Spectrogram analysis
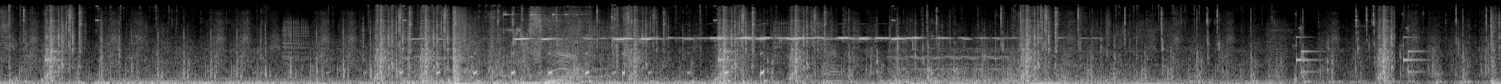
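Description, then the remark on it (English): Wood cracks and splinters loudly as a door is smashed apart, with repeated sharp breaking impacts and crunching debris over a busy, noisy background, plus a thin high electronic tone midway. “Let's see if I can door kill someone again. Like, run through the door and surprise them.”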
